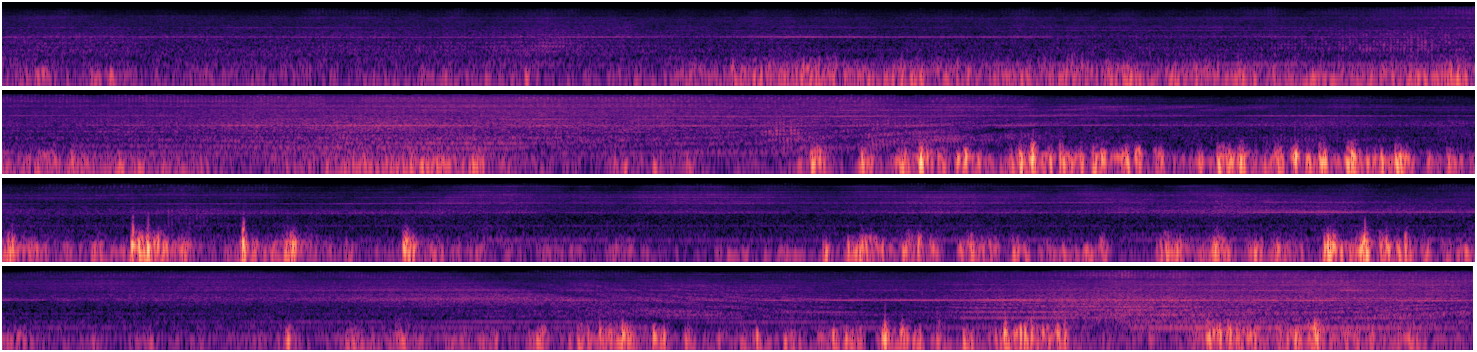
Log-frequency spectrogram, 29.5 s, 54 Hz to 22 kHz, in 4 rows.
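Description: Gaui Hurricane 550 radio-controlled helicopter in flight: a steady high motor and gear whine over the whoosh of the rotors. It swells and sweeps in tone as the helicopter passes close, about a third of the way in and again near the end. Irregular low buffeting runs through the middle stretch.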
